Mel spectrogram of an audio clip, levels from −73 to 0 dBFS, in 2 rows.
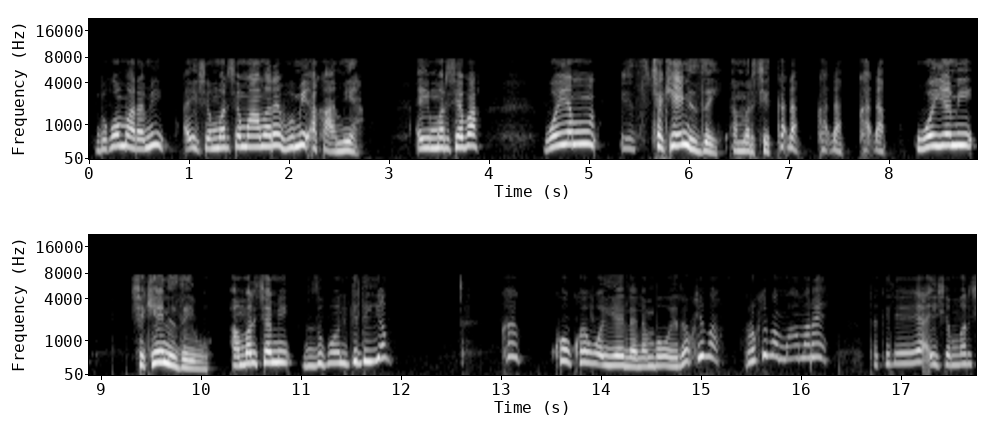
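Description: No technical faults can be heard anywhere in the speech recording, and the signal holds steady throughout without any break or disturbance in its transmission or playback.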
